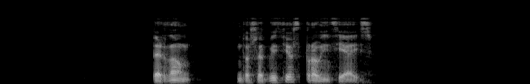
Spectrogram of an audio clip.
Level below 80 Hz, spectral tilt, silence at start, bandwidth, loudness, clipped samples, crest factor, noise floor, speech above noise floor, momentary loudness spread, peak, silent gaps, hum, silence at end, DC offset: -60 dBFS; -4 dB/octave; 1.55 s; 9.6 kHz; -28 LUFS; under 0.1%; 24 dB; under -90 dBFS; over 63 dB; 10 LU; -8 dBFS; none; none; 1.6 s; under 0.1%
